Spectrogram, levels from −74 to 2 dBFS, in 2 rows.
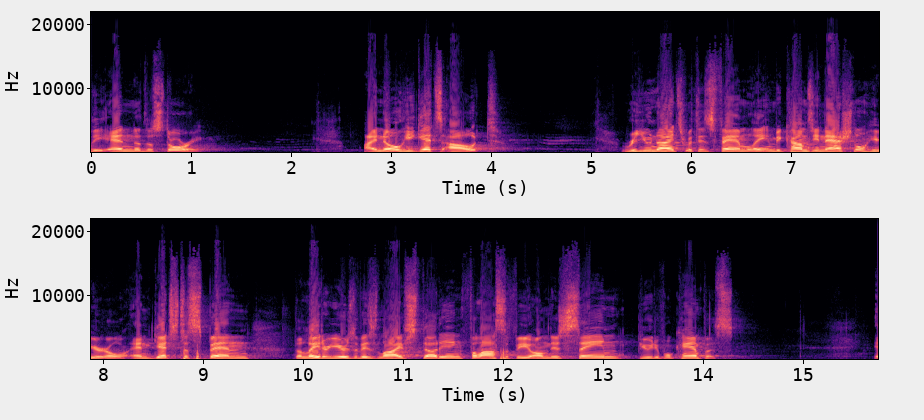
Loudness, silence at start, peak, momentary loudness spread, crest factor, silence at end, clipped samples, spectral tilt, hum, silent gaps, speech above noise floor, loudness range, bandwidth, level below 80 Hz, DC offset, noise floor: -12 LUFS; 0 s; 0 dBFS; 12 LU; 14 dB; 0 s; 0.3%; -3.5 dB/octave; none; none; 43 dB; 4 LU; 18.5 kHz; -44 dBFS; under 0.1%; -55 dBFS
